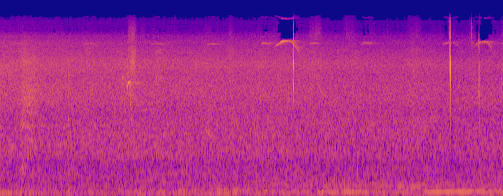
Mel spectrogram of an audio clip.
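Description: Creek water running over shallow riffles in a steady rush, under a low rumble of road traffic that grows louder in the second half. A few light clicks sound now and then.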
